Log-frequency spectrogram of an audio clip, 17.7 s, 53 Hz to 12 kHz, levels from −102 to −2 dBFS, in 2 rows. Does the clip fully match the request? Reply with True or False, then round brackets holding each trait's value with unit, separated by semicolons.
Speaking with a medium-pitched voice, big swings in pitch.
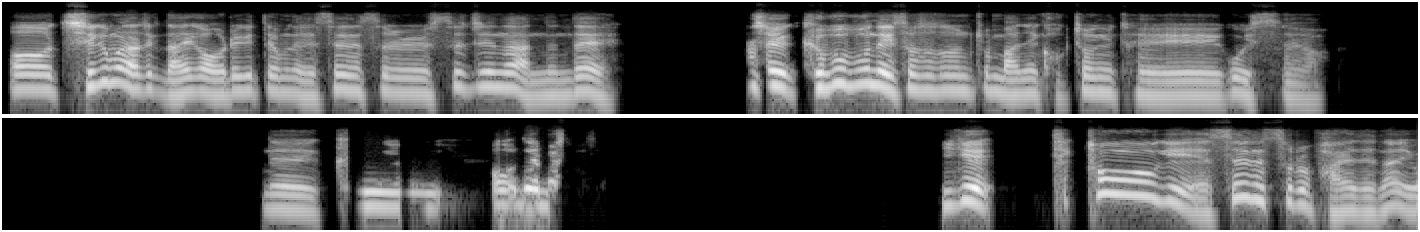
True (165 Hz; 6.6 semitones)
